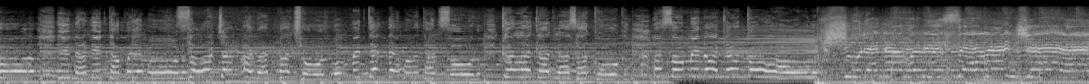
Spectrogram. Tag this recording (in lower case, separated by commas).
exciting music, pop music, music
